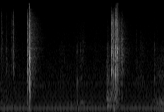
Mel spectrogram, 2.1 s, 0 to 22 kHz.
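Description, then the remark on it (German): A film camera from 1983 gives a sharp shutter click, followed about a second later by a longer, ratcheting burst of the film advance, both crisp against a faint low hum. “Das war noch ein richtiger Fotoapparat mit allem, was dazugehört, mit dem nötigen Geräusch.”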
